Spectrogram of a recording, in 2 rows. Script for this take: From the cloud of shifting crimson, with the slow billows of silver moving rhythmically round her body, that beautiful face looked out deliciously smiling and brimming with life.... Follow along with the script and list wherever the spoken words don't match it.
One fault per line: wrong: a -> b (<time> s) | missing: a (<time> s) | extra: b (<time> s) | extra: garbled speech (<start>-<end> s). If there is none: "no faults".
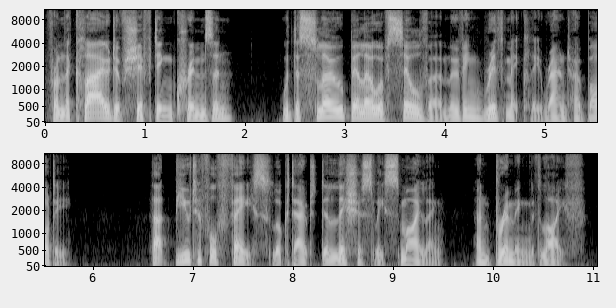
wrong: billows -> billow (3.0 s)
